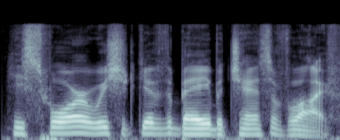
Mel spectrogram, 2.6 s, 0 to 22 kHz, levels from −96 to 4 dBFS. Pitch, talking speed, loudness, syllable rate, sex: 120 Hz, 260 wpm, -16 LUFS, 5.3 syllables/s, male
